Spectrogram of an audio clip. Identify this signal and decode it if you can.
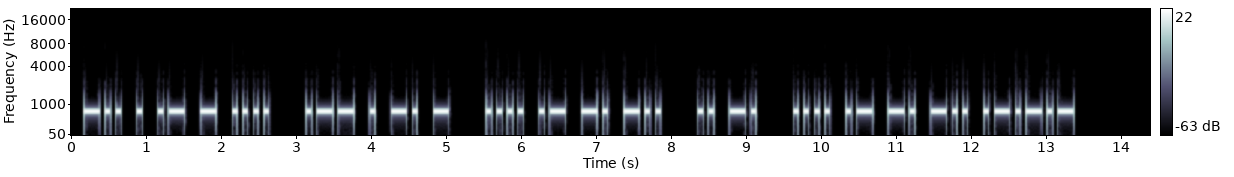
Morse code, heard as a keyed tone, about 17 wpm, 700 Hz. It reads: DEATH WENT HAND IN HAND.
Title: Sentences from Top 1100 Words 17wpm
